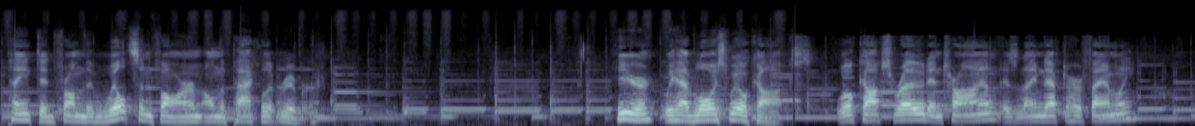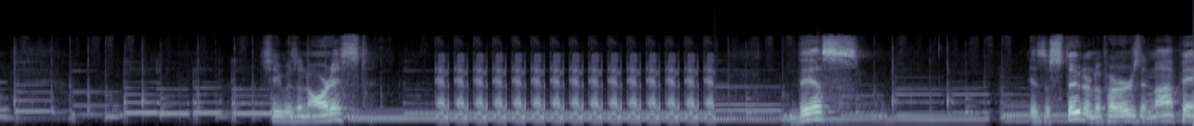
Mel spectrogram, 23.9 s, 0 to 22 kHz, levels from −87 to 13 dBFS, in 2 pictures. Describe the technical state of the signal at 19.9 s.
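At 19.9 s the sound is dull and narrow, with nothing above 7.6 kHz and a faint new noise floor about 50 dB down at much the same level. This began at 7.94 s after a 20 ms gap and continues to the end. The likely cause is an input switched to a poorer device, whose narrower band sets the new tone.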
